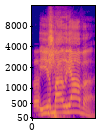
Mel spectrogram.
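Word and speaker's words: Iamaleava: Iamaliava.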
